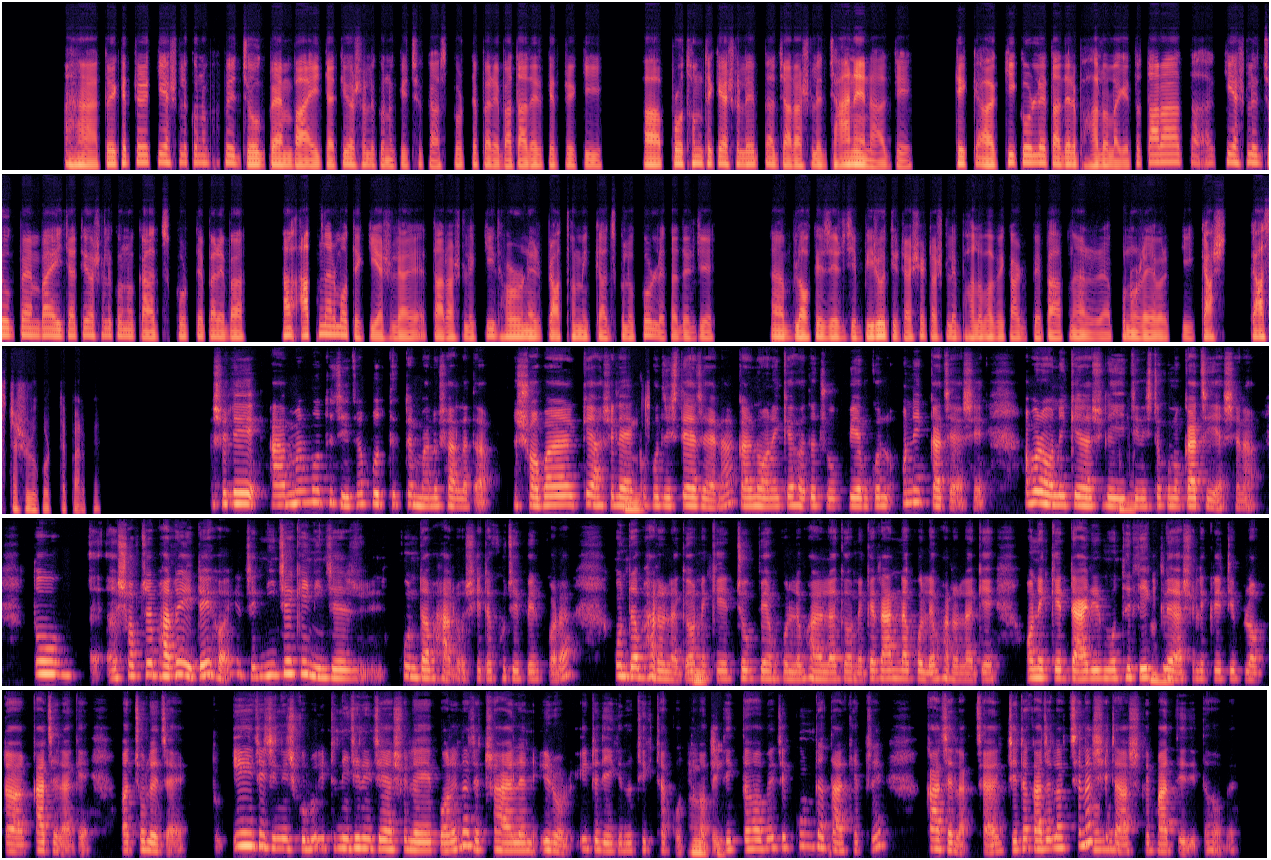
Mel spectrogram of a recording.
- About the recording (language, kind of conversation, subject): Bengali, podcast, কখনো সৃজনশীলতার জড়তা কাটাতে আপনি কী করেন?
- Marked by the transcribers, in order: tapping; in English: "ব্লকেজ"; "সবাই কে" said as "সবারকে"; in English: "trial and error?"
